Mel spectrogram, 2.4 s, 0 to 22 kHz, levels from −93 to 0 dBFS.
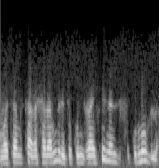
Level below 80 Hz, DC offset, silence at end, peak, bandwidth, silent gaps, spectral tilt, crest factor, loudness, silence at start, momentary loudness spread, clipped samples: -54 dBFS; under 0.1%; 0 s; -4 dBFS; 6.6 kHz; none; -10 dB/octave; 14 dB; -19 LUFS; 0 s; 4 LU; under 0.1%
